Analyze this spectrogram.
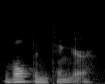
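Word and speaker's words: Wolpertinger: And for our elite, we have a Volpentinger.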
